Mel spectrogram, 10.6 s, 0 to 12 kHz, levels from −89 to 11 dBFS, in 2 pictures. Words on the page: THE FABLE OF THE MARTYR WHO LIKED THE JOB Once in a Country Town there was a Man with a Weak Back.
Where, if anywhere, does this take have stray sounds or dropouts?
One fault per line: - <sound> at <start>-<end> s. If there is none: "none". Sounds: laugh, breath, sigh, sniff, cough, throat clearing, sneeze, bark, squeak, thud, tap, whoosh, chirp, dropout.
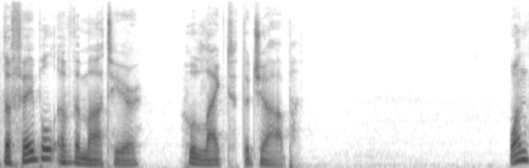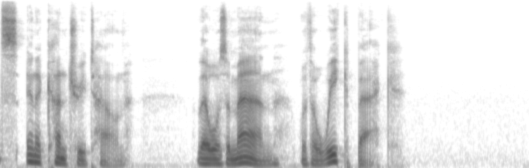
none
